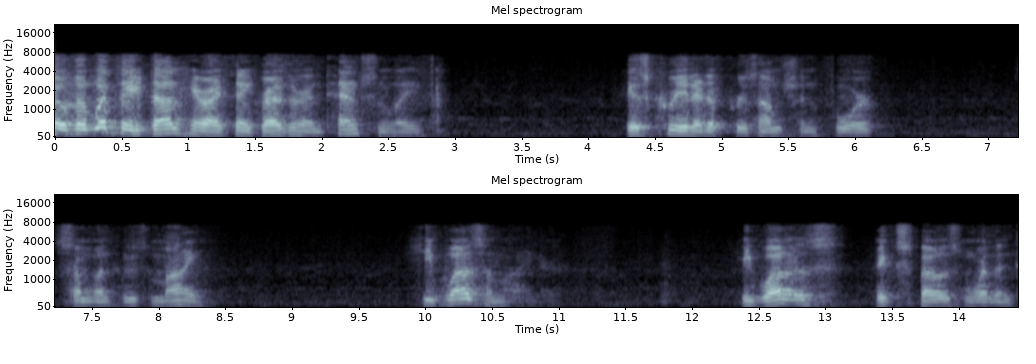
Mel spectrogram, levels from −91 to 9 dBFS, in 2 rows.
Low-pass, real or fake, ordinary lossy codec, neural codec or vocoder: 7.2 kHz; fake; Opus, 32 kbps; codec, 16 kHz, 4 kbps, FreqCodec, larger model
